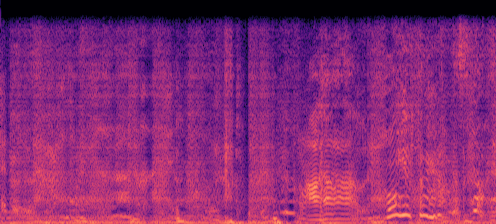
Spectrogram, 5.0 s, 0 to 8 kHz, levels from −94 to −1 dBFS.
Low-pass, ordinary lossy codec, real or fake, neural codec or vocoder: 7.2 kHz; none; fake; codec, 16 kHz, 1 kbps, FreqCodec, larger model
